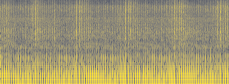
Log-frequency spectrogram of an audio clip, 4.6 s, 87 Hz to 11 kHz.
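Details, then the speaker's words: Small engine on 42" Haban pull-behind finish mower, rusty carburetor with water in bowl only quickly cleaned; uneven lumpy running, irregular stumbles about once a second over low drone, misfiring and coughing, more carb cleaning needed: rough running. "okay as you can hear it's running it's not running well I've definitely needs some more cleaning but feels go to get it turned over I'm gonna let it run and stumble and cough like it is for a little while"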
